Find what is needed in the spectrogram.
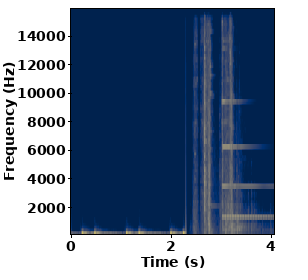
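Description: Heartbeat sound effect: low double thumps, lub-dub, about once a second, three pairs. Then a short swish and a bright bell-like ding about three seconds in that rings on.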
